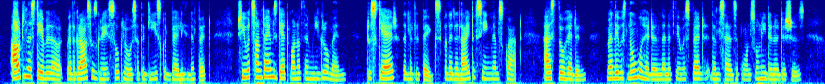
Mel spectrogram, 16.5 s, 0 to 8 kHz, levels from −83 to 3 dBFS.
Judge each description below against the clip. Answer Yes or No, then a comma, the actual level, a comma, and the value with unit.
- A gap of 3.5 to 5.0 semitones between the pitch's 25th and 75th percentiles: No, average, 2.8 semitones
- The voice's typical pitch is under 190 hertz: No, high, 195 Hz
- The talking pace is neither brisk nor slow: No, fast, 220 wpm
